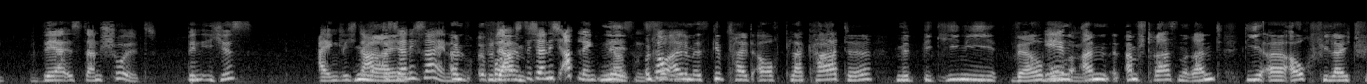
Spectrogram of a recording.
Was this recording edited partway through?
no; 0 cuts

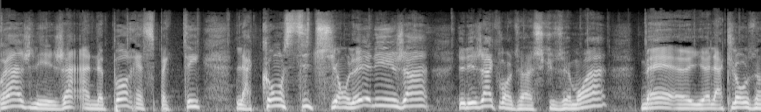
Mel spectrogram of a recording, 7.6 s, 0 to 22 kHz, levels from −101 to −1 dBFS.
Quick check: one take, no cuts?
yes; 0 cuts

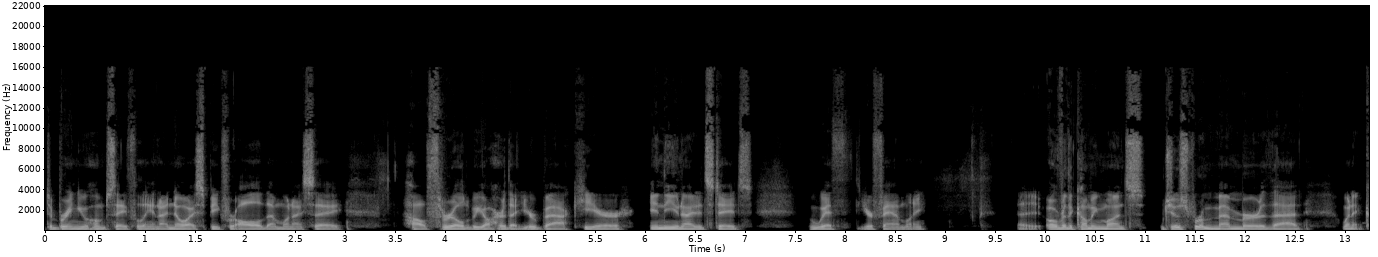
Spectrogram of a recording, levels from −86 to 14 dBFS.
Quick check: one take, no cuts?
yes; 0 cuts

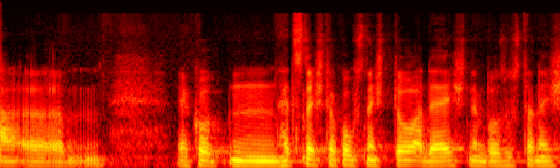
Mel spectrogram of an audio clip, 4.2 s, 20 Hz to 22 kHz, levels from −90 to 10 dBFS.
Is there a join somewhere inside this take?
no; 0 cuts

